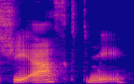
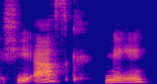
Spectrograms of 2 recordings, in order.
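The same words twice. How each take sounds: First: The ending sound of asked is lightly held. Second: The ending sound of asked is dropped entirely. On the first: The speaker calls it right. "There's just this slight ending there that kind of makes it that makes it sound correct" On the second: The speaker calls it wrong. "just sounds like a, a grammatical error"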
